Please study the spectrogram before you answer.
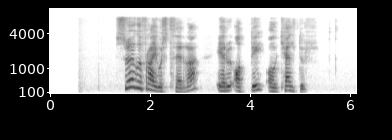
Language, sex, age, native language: Icelandic, male, 40-49, Icelandic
